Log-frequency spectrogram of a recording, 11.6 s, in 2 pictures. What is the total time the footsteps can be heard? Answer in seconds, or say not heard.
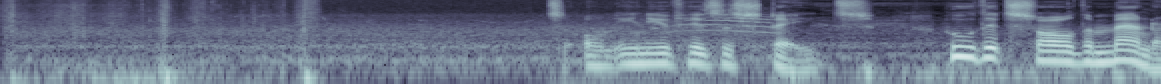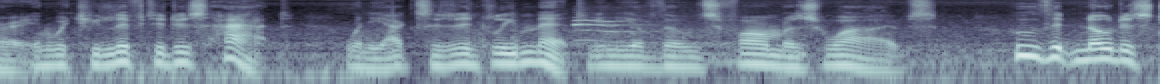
2 s.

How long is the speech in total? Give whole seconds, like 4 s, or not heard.
9 s.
